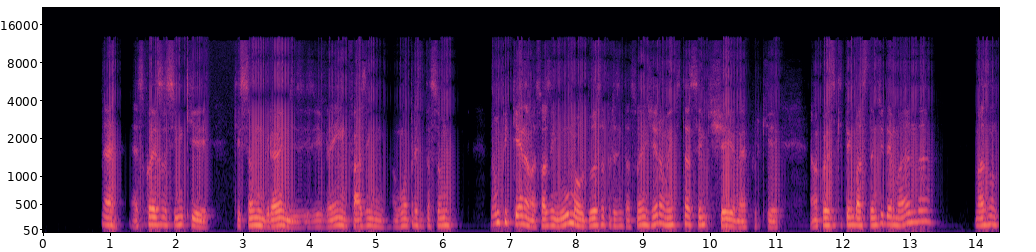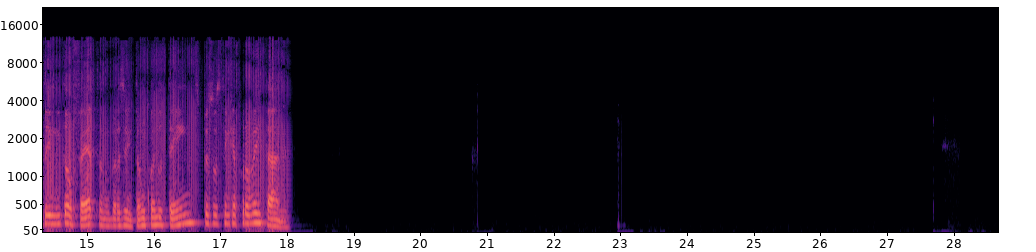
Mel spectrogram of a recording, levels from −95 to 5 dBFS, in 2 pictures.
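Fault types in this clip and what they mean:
Buffer tearing: writer and reader have slipped, so a small slice of each period replays audio from a lap earlier, giving a steady 93.8 Hz rattle that fits a 512-sample buffer.
Digital radio blending to analogue: from 1.37 to 4.04 s the radio falls back to FM with a 199 ms cross-fade, bringing hiss and about a 1 dB level shift.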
